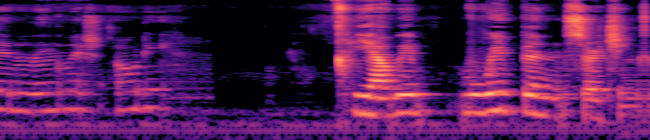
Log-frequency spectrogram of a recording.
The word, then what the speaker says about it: Audi: Um, Mercedes, um, Volvo, BMW, like Audi. Is that how you say it in English? Audi.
